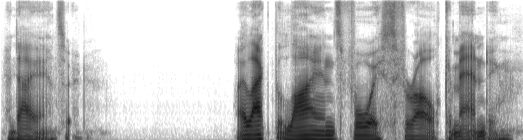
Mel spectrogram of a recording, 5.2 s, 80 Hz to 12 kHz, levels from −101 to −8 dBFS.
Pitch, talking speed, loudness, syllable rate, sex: 100 Hz, 125 wpm, -21 LUFS, 4.5 syllables/s, male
